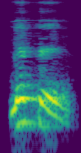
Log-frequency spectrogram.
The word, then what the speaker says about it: Mrs: this okay misses but this s here is pronounced misses okay and here we have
